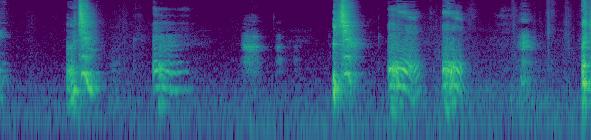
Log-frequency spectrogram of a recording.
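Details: Several explosive sneezes with a child's laughter at the sneezes in between; ordinary sneezing.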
